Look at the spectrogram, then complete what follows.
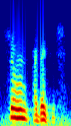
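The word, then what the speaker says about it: syneidesis: The Greek word, soon, adesis, I gave it to you before, but it's S-U-N, the prefix soon, which means with or co, and idesis, E-I-D-E-S-I-S. It's one word, but it's soon, idesis, long E. S-U-N-E-I, pronounced as I, D-E, pronounced as A, day, sis, S-I-S.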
